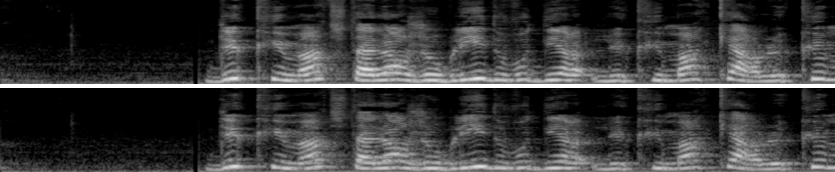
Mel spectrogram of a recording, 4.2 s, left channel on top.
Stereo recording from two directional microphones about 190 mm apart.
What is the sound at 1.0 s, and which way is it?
Speech, 30° left (ahead or behind).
